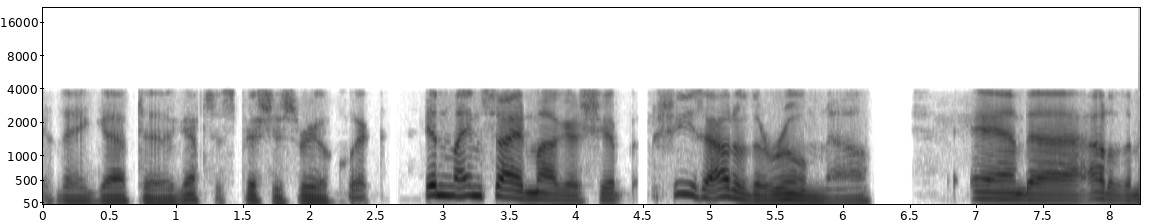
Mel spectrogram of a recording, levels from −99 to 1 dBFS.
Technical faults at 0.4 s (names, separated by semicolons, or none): none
